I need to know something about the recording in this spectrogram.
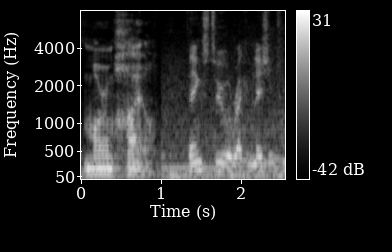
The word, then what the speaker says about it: Mar Mikhael: I'm heading over to Mar Mikhael. This is Mac from the future. It's actually pronounced Mar Mikhael.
